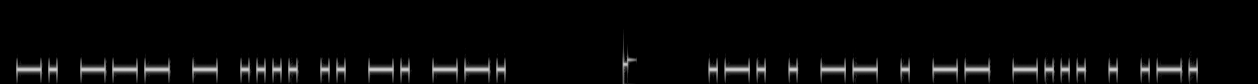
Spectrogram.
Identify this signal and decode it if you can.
Morse code, heard as a keyed tone, about 15 wpm, 700 Hz. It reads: NOTHING REMEMBER
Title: Sets of 4 Words - New Word Drill - 15wpm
